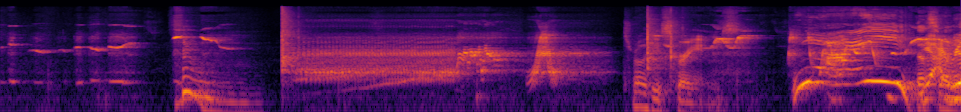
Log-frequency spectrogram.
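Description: A toy robot beeps and whistles in quick electronic chirps.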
